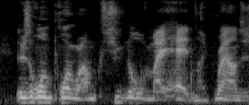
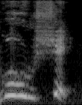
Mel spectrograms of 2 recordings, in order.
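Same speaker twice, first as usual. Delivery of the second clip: much higher, louder burst of alarm; startled curse; 6 dB louder than usual. Retold or imitated. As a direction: jolt out of it as rounds fly. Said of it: "I'm like".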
